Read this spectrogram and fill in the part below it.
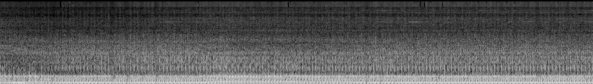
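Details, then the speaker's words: Kawasaki ZX9R, sat 10+ years, first run on 2-stroke fuel poured in, fuel shut off to drain the float bowls: lumpy uneven low drone with clatter at fast idle; vibration felt at the handlebar controls; doesn't sound right, cause not pinned down. "Got a weird vibration in it that I can feel. Feel it really good up here in the handlebar control. It just doesn't sound right."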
